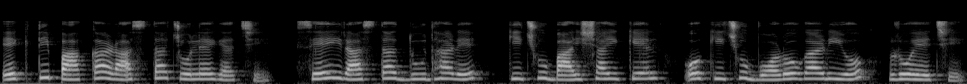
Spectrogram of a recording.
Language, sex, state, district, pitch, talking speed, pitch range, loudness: Bengali, female, West Bengal, Jalpaiguri, 250 Hz, 95 wpm, 230-265 Hz, -25 LUFS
